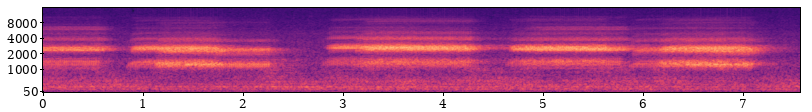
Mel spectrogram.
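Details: On a summer night in a Northern Virginia backyard, frogs give coarse, buzzy trills of one to two seconds each, with brief quiet spells between them and a low hum beneath.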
